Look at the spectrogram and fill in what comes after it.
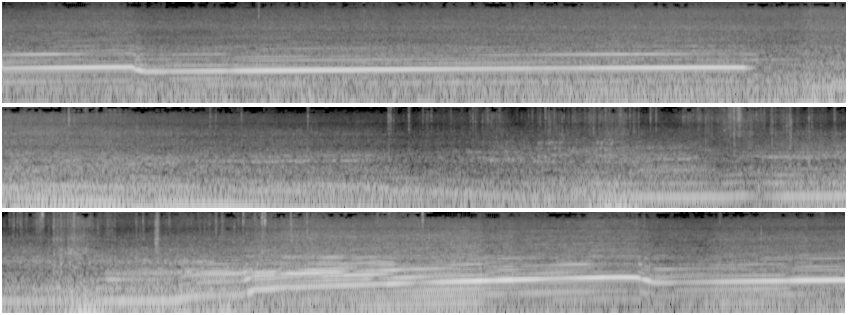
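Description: Porsche GTS engine heard from inside the cabin under hard acceleration: a high note climbing slowly, with a quick upshift about a second in. At about seven and a half seconds the driver lifts off and it falls to a lower note with a few faint clicks. From about nineteen seconds the revs climb steeply again, with another upshift near the end.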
